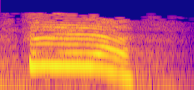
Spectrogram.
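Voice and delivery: high loud flustered yeah yeah; high abashed shout; sheepish realizing yell. Retold or imitated. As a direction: caught out and backing down. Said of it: "I literally went".

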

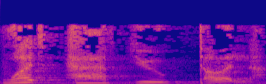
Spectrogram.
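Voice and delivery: low, soft, very slow and grave; heavy solemn prophet rebuke. Retold or imitated. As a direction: stretch it out like a stern judge. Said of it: "He's like".

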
